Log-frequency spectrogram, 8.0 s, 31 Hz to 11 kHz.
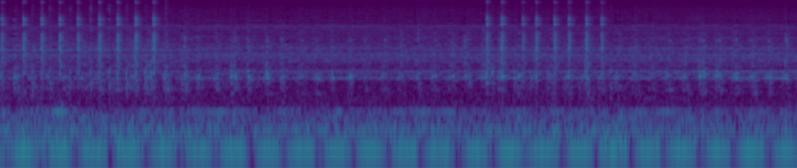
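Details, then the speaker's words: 1986 Sony SL-700 Super Beta Betamax VCR in sped-up slow-motion/shuttle playback: rapid sharp ticking, about eight per second, clatters over a low motor hum; the mechanism sounds clunky at speed. "man it really sounds clunky when it does that"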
